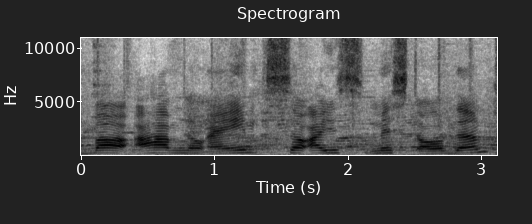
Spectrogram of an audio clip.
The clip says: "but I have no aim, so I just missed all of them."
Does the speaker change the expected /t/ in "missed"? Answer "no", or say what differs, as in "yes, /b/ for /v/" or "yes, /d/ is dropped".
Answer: no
